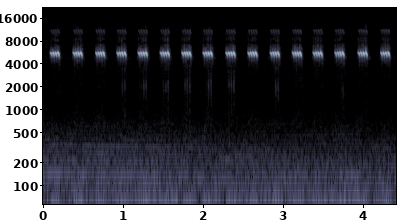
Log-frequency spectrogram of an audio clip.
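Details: Free-living cricket producing a regular string of shrill, short chirps, around three and a half each second, evenly spaced and loud against a faint low-frequency background murmur.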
